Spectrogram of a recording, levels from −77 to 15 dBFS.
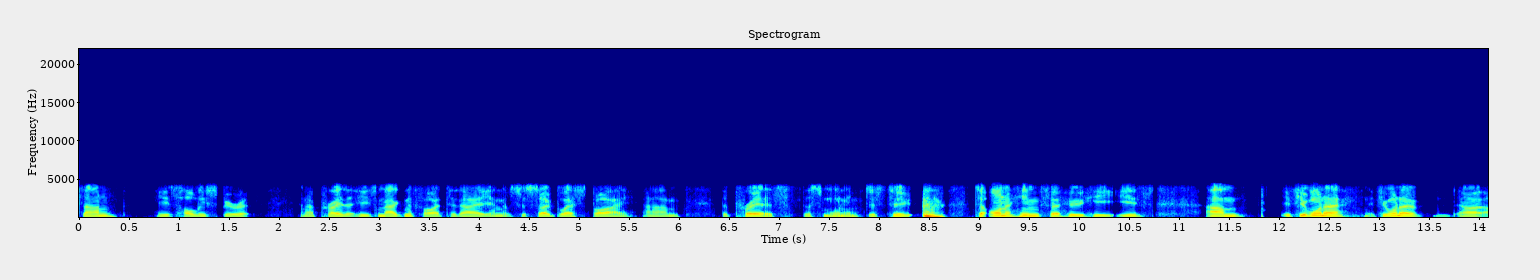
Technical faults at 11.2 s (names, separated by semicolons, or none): Opus voice compression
